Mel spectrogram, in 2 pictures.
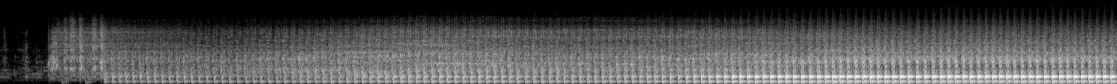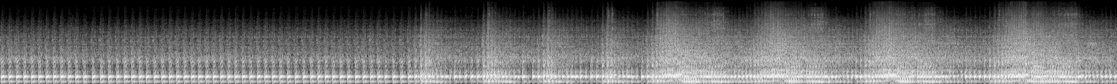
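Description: A KTM RC 200 BS3 motorcycle engine cranks and catches, settling into a steady close idle that rises in loudness, then is revved in several sharp repeated blips near the end.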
